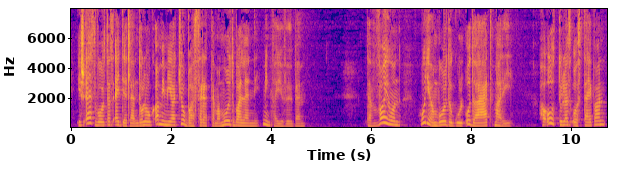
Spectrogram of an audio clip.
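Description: A woman reading an audiobook in the first person, with calm, measured storytelling. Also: fairly low pitch. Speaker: audiobook narrator.

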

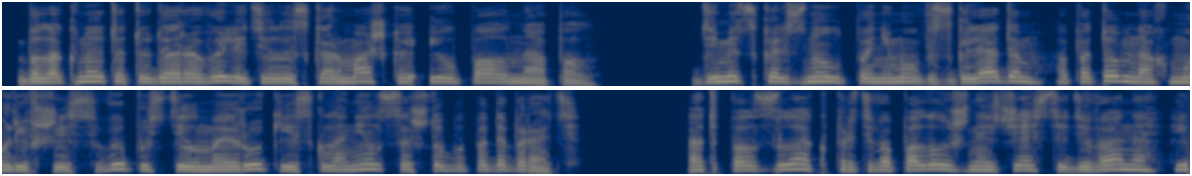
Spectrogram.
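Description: Mellow woman narrating a novel. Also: on the low side, dry recording, clean studio sound. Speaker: audiobook narrator. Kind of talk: first-person novel narration.

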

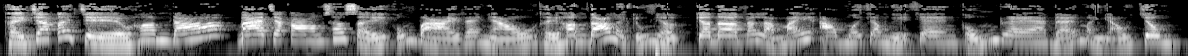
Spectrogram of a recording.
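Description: A woman's voice: fairly high pitch, expressive, normal speed, few pauses, fairly bright tone. Woman storyteller, Southern Vietnamese accent, chatty spoken ghost-story narration addressed to listeners.

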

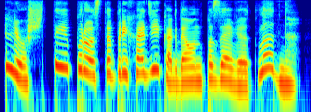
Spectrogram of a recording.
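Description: A woman voicing a lively, bossy, caring middle-aged stepmother in an audiobook, high and animated in her scolding. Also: normal speed, dry recording, studio quality. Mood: pleading.

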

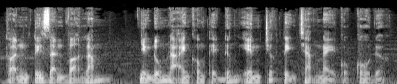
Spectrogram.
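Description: Man, horror story narrator, low voice, husky, faint background music. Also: moderate pace, darkish tone.

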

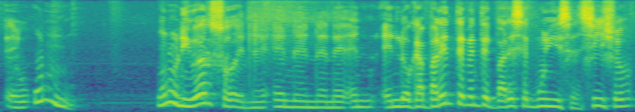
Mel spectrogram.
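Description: A man with a Rioplatense Spanish accent hosting a music radio show, chatting casually and haltingly with many restarts. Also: high-pitched, animated.

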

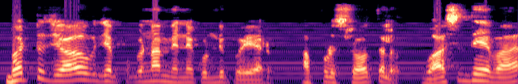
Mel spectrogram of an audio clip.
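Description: A male audiobook narrator tells the tale steadily and explains as he goes. His voice sits at an ordinary pitch. The recording is dull and lo-fi, with faint music behind him. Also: moderate pace, fairly bright tone. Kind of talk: scripted narration.

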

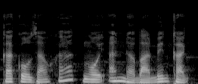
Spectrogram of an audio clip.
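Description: Mellow male audiobook storyteller. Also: medium pitch, expressive, fast. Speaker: storyteller reading a novel. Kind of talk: audiobook narration.

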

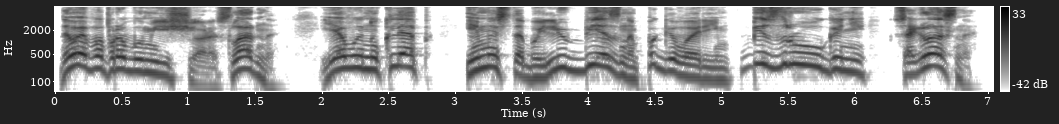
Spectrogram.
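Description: Man doing a rough, weary mutiny leader. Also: sits high, huge pitch swings, moderate pace, a little mellow, no room sound, studio quality, pitched above the performer's own voice, exaggerated voice. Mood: pleading. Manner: pleading, weary. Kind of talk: audiobook character voice.

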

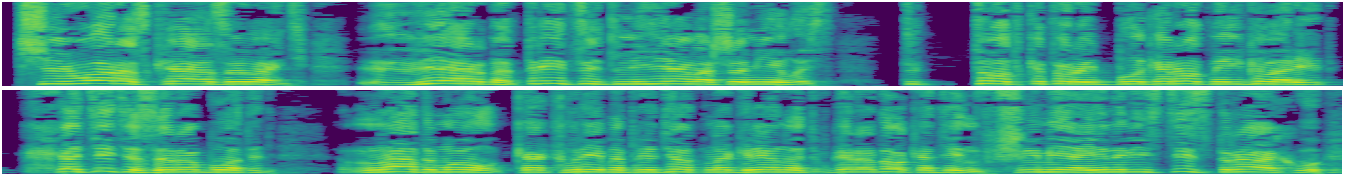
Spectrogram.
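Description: A man's voice: high-pitched, moderate pace, pitched above the performer's own voice, lightly acted. A man reading an audiobook, voicing a lanky captured thug who squeals, stammers and sobs his pleas. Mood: terrified, pleading. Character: lanky terrified male hired thug, captive. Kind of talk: audiobook character voice.

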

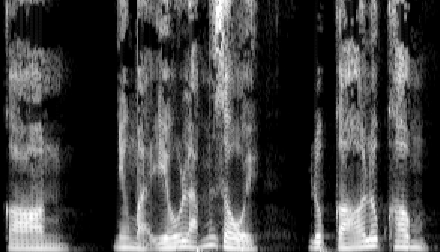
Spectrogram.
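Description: A woman's voice: low-pitched, slow, no room sound, clean studio sound. A woman voicing a stern old village man who barks curt, scolding orders. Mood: gruff urgent.

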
